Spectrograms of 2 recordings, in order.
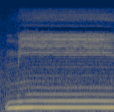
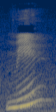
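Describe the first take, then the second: First: The word is drawn out very slowly. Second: The word is said at normal speed.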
